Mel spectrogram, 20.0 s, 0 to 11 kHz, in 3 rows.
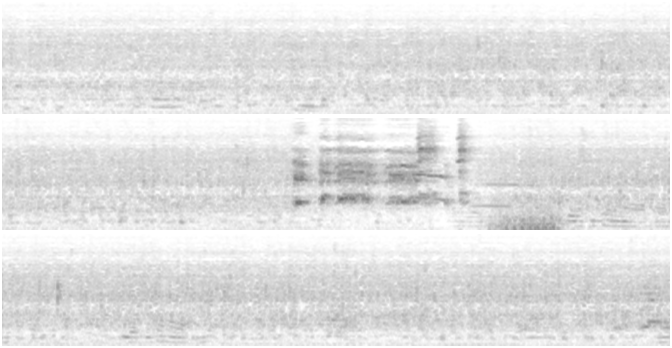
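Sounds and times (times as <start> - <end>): rooster crowing: 9.6 - 12.4, 19.5 - 20.0.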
